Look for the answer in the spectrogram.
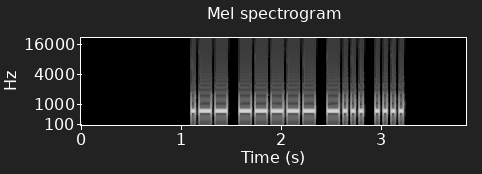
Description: Morse code, heard as a keyed tone, about 30 wpm, 700 Hz. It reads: W0BH
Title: Easy Call Signs - 30wpm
